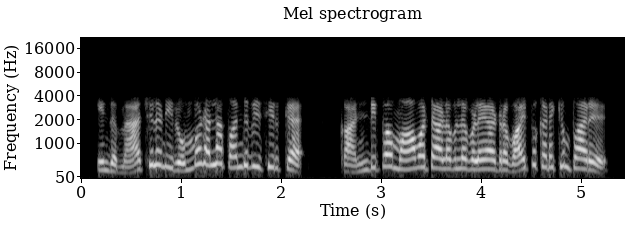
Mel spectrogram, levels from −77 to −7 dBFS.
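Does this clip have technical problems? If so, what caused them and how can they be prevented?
Yes. Throughout the clip, the AMR narrowband mobile codec confines the speech to about 300 Hz–3.7 kHz, with nothing above 3.8 kHz. Its pulse-driven vocal-tract model adds a plainly audible buzzy, synthetic edge, which fits a mid-rate mode near 10.2 kbps. A spectrogram shows a flat, hard ceiling near 3.8 kHz. To prevent it, capture the speech directly or over a wideband link instead of a narrowband mobile call.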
